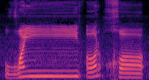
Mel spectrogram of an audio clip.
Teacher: हलक के ऊपर वाले हिस्से से गैन और खा अदा होगा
